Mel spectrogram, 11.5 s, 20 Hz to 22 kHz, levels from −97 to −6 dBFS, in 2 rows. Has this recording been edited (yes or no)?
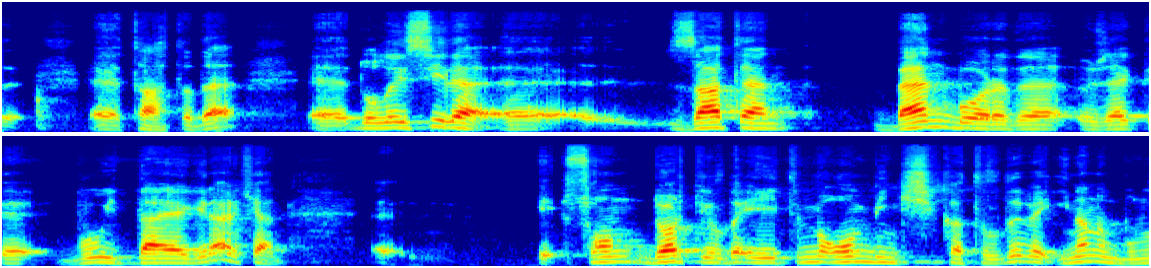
no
